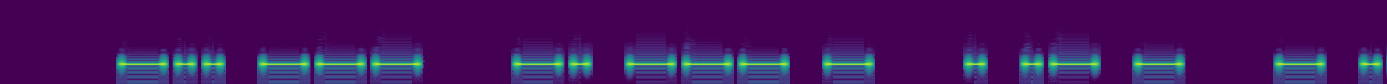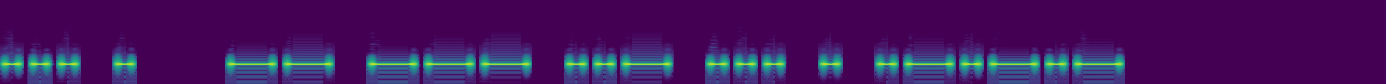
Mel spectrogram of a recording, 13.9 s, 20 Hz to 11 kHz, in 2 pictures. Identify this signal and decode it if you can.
Morse code, heard as a keyed tone, about 17 wpm, 700 Hz. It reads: DO NOT EAT THE MOUSE.
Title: Sentences from Top 1000 Words - Review Part 5 - 17wpm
